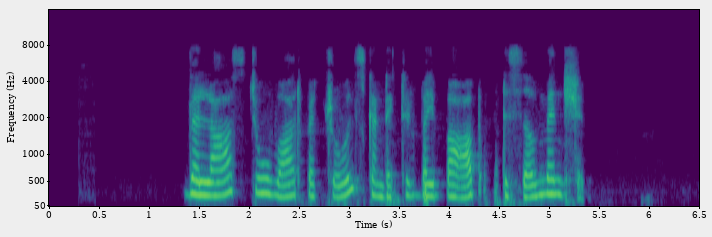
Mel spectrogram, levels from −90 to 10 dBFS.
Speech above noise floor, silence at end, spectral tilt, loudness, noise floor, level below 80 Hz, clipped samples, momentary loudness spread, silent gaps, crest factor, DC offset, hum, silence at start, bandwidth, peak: 65 dB; 1.15 s; -5.5 dB/octave; -21 LUFS; -85 dBFS; -62 dBFS; under 0.1%; 10 LU; none; 18 dB; under 0.1%; none; 1.35 s; 8 kHz; -4 dBFS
